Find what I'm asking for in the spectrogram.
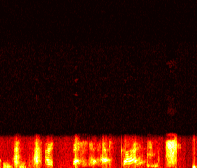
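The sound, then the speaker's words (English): A Pinkie Pie toy pony being switched on, its electronic voice chattering in a string of short, squeaky, speech-like bursts, ending with a brief low thump. “I can actually, let me turn Pinkie Pie on right now. I got her right here.”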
